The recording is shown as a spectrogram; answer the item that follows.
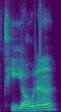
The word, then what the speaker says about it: Teona: It's Tiona. People say my name wrong all the time.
